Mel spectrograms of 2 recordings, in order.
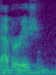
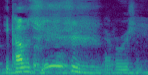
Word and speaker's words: apparition: he comes as an aberration. Do I say it right? A vision. He comes. Apparition. Apparition, not aborigines. No, apparition. Apparition. Thank you. No, A-P-P, not A-B.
